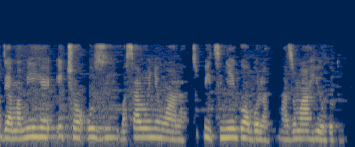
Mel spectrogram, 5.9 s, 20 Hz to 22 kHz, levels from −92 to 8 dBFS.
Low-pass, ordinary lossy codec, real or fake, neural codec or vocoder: 7.2 kHz; none; real; none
